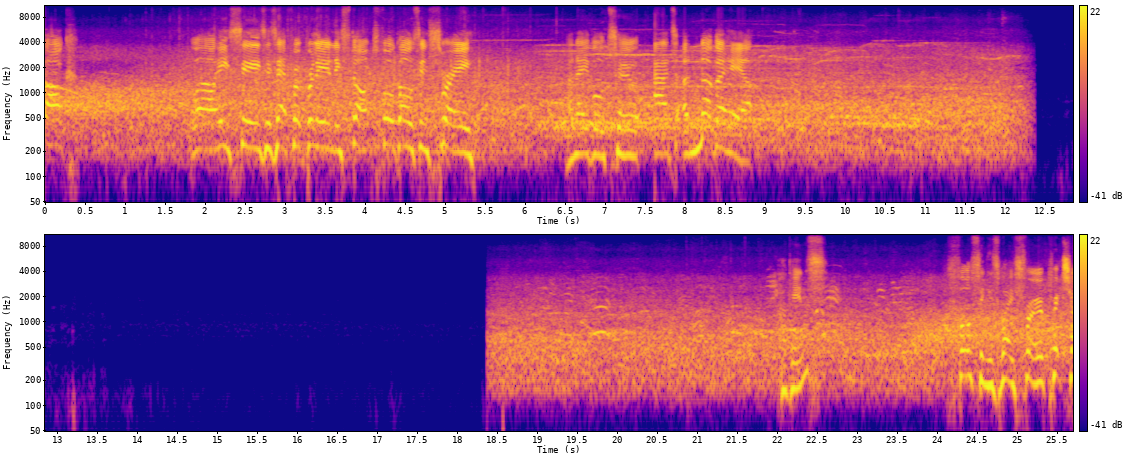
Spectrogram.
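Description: A large stadium crowd roars and chants outdoors.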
